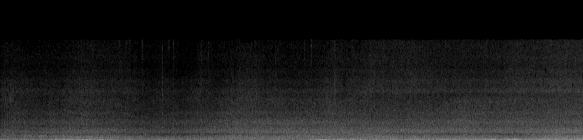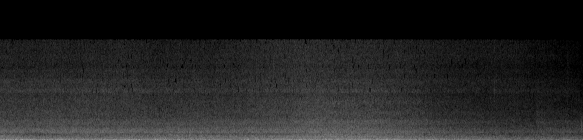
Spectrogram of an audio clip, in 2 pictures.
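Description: Sea surf washing and breaking on a rocky shore, a steady rushing wash, with wind buffeting the microphone in gusts.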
